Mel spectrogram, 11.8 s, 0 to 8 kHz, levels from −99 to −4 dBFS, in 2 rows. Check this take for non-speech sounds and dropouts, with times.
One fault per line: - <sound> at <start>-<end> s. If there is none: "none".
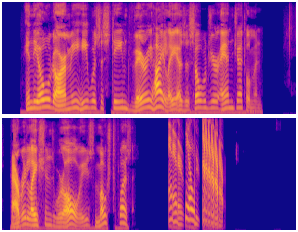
- chirp at 9.2-10.4 s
